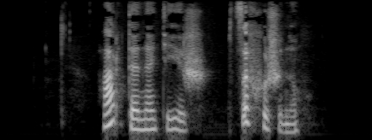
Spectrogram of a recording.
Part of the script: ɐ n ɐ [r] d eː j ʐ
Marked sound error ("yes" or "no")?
yes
